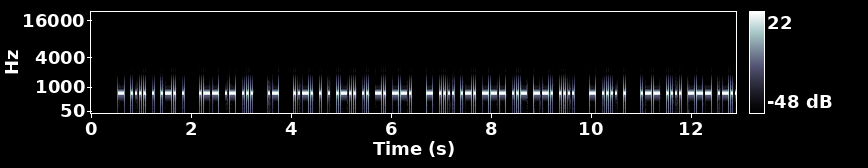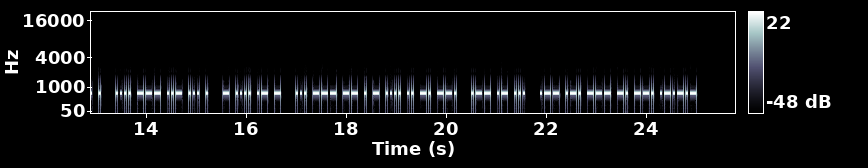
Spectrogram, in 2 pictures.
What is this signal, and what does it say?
Morse code, heard as a keyed tone, about 28 wpm, 700 Hz. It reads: THERE WAS A FEELING THROUGH THE WHOLE HOUSE THAT SOMETHING WAS WRONG.
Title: Sentences from Top 1200 Words 28wpm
